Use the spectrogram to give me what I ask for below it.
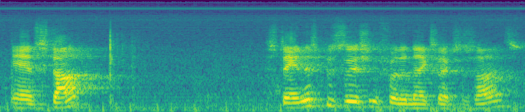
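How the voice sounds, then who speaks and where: A man leading stretching exercises with calm, steady commands and counted reps, heard from a worn VHS tape copy. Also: sits high, normal speed, echoey room, slight background noise, low-quality recording. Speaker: martial arts instructor.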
